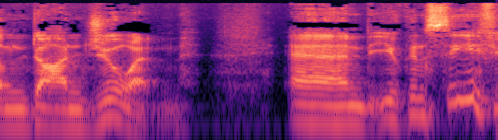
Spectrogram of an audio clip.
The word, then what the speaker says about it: Don Juan: Byron wrote a work called Don Juan, but in Byron's day it was actually pronounced literally Don Juan.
